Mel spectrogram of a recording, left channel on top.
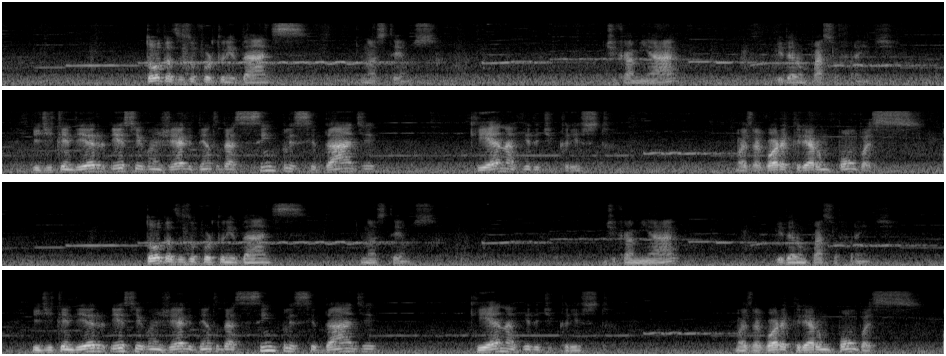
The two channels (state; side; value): noise; right; rumble, 15 dB below the sound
